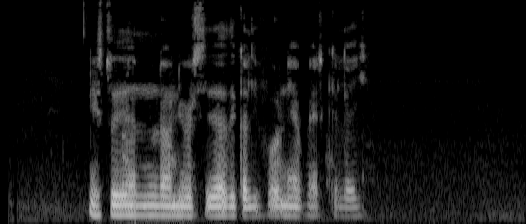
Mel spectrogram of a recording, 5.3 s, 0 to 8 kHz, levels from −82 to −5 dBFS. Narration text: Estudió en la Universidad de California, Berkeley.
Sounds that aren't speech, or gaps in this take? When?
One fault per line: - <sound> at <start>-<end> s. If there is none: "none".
none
